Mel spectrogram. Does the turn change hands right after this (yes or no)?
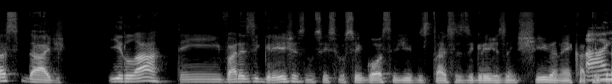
yes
